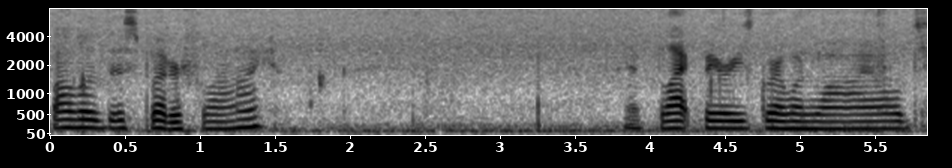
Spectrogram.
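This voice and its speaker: A woman talks slowly in a slightly low voice, as if showing visitors around. Her manner is casual and plainspoken, like a home garden tour. It is recorded outdoors, with clear background noise of crickets and insects. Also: level tone. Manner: unhurried, plainspoken.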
